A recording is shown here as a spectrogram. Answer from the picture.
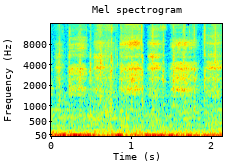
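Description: Background film music: a steady low bass under a rhythmic, scratchy, mechanical-sounding texture that repeats about twice a second.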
